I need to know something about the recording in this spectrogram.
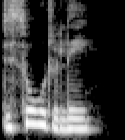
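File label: "disorderly", English, British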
